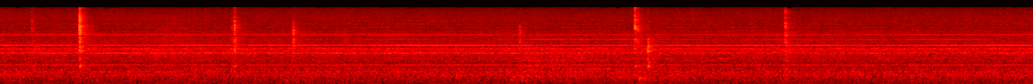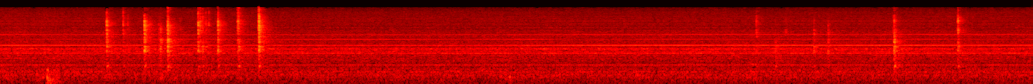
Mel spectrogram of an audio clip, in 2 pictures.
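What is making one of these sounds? Small plastic parts click and tap.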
